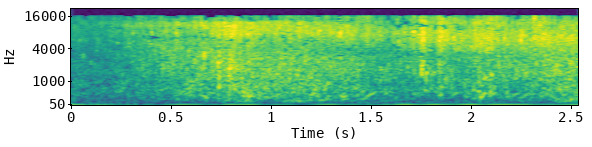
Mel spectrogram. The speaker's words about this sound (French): Et alors, je veux pas retourner le couteau dans la plaie, mais vous vous souvenez comme c'est agréable d'être bercé par les vagues ?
